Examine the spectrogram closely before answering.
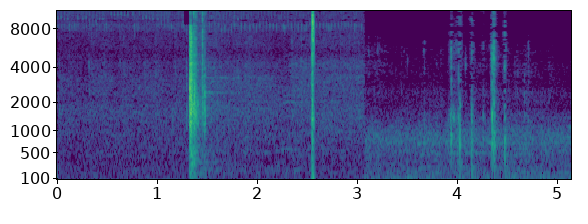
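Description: Airsoft Lee Enfield bolt-action rifle firing one shot, a sharp crack about a second in, followed by a single sharp click about a second later. Near the end comes a quick run of four or five clicks.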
